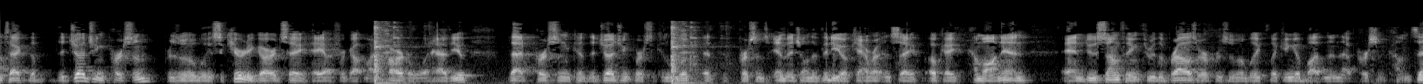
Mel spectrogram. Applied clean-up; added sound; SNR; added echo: none; Shatter / Crushing; 7 dB; none.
